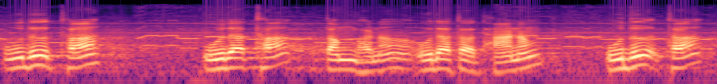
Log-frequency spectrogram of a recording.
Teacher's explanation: थ का जैसे विवार, श्वास, आघोष महाप्राण है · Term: थकार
